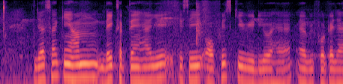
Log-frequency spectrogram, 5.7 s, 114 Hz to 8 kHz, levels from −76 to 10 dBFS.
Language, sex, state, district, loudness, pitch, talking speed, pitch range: Hindi, male, Chandigarh, Chandigarh, -17 LUFS, 140 Hz, 165 wpm, 125-150 Hz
